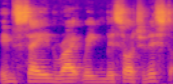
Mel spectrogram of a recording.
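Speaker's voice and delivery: usual speaking voice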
